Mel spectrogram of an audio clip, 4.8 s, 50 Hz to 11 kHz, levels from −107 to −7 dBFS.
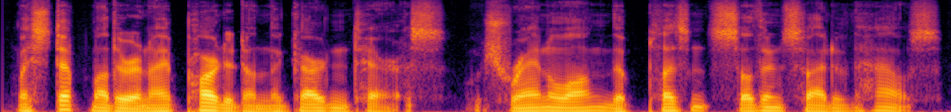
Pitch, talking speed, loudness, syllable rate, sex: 90 Hz, 240 wpm, -21 LUFS, 6.5 syllables/s, male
